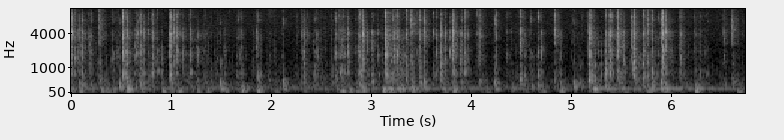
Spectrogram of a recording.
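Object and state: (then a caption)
Plastic computer keyboard. Both hands type steadily with their fingertips on a black plastic full-size computer keyboard resting on a desk. The plastic keys give a fast, continuous run of short, bright clicks and taps with almost no ring. A faint low hum sits beneath them, swelling at times.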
